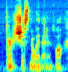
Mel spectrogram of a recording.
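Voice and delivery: There's just no way that ends well breathed out in a low, soft whisper; whispered aside. Real, not acted. Joking to viewers about cutting her own hair, in a low whisper. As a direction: drop into a hushed whisper to yourself.

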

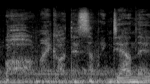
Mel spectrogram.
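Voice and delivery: hushed whisper of sudden discovery; creeped-out whisper. Real, not acted. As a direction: whisper it so nothing hears. Spotting something spooky, whispers.

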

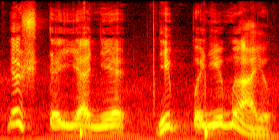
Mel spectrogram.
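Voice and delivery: slow, agitated muttered curse; angry muttering. A narrator's reading. Sexton mutters curses at his wife, slow. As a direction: mutter it slowly, cursing her. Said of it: "забормотал он".

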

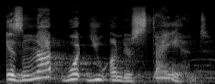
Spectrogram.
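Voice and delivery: ordinary delivery

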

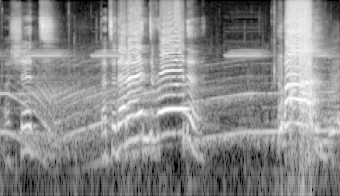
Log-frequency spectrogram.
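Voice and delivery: high, slow frightened yell; panicking gamer. Real, not acted. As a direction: scream it as you flee. Chased by game monster.

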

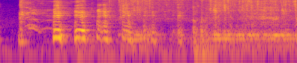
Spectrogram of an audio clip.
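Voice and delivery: airy, voiceless giggle; breathy laugh. Real, not acted. Laughs at own coughing.

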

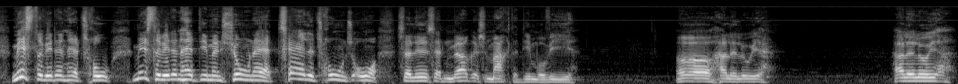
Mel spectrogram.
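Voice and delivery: rising into loud high preaching. Acted. Pastor urging the congregation to keep faith, building preaching. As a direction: climb until you're calling it out to the church.

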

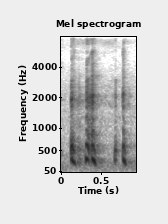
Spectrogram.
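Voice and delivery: high loud laugh; real bright burst of laughter. Real, not acted. Laughing at own story.

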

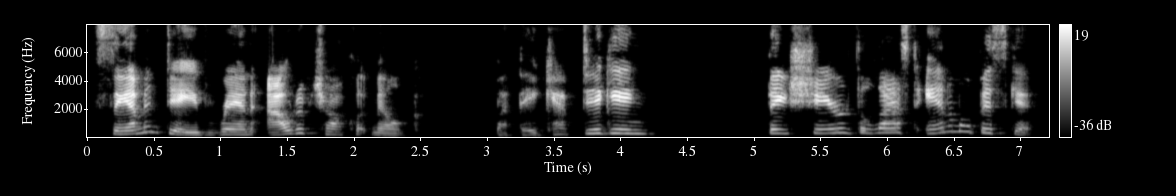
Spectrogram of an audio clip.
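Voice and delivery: lively, expressive read-aloud; animated picture-book reading; reading to children. Acted. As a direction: read it like storytime for little kids. Teacher reads picture book aloud.

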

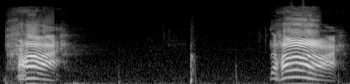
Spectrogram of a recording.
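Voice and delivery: loud, high "ha!" yell; battle cry. Real, not acted. Gamer attacking opponents, loud battle cries. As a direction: yell with each strike.

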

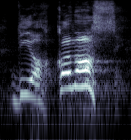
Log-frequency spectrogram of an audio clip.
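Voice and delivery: loud, high, drawn-out mock protest; mock protesting member. Pastor imitating a member excusing himself, loud mock protest. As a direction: shout it slowly as someone else's excuse. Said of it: "Hay uno que dice".

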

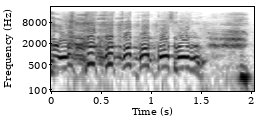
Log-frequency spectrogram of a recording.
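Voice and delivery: high-pitched laughing fit. Real, not acted. Player cracking up at his own game, high laugh. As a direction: burst into long, high laughter.

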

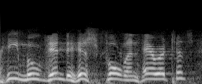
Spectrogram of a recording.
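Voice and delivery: ordinary talk

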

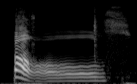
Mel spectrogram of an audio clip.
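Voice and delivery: ordinary delivery

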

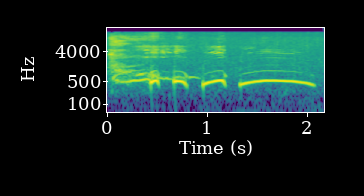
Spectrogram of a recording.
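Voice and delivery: very high hooting laughter; giddy, high celebratory hoots; elated whooping laugh. Real, not acted. Celebrates landing the fish.

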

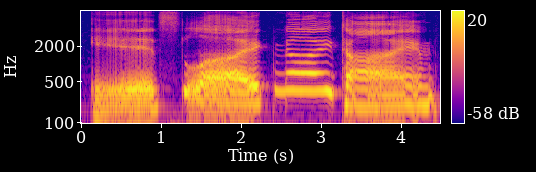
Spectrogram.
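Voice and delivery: slow, tearful wail; crying. Acted. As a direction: cry it out in sorrow. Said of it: "cried the sea urchin".

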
